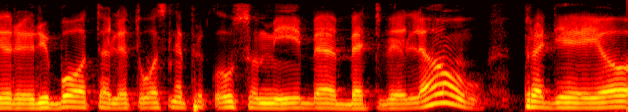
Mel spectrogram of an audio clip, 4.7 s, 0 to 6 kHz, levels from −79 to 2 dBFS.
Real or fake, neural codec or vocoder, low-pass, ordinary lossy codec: real; none; 5.4 kHz; AAC, 48 kbps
